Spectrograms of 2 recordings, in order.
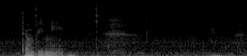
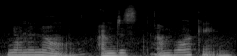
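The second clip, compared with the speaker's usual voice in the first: usual speaking voice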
